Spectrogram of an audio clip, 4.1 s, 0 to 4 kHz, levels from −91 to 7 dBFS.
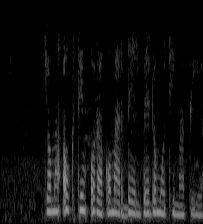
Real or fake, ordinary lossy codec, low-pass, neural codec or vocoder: real; MP3, 24 kbps; 3.6 kHz; none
